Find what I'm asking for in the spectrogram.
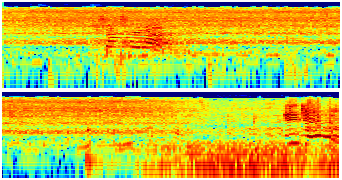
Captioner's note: train attendant speaking over radio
